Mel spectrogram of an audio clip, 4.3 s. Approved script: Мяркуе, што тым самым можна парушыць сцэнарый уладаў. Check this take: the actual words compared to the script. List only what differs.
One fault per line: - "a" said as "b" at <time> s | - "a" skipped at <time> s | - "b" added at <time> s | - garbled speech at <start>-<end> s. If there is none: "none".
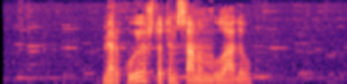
- "можна парушыць сцэнарый" skipped at 2.6 s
